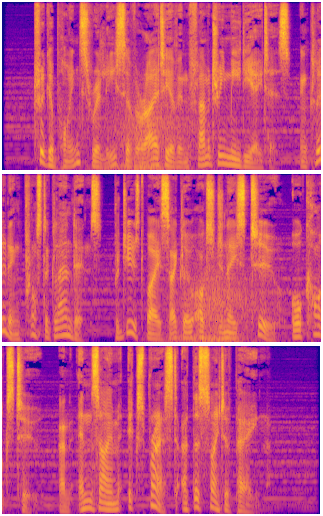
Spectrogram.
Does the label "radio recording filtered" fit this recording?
No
